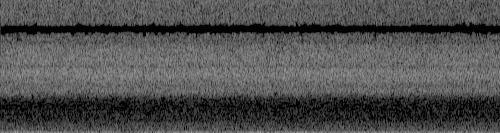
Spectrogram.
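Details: Captured male blackish cicada paired by hand with a female, serenading her. A dense, continuous high-pitched buzz holds level for the whole stretch over a faint low rumble.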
